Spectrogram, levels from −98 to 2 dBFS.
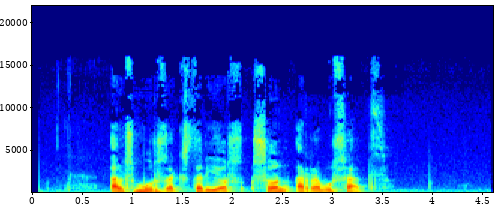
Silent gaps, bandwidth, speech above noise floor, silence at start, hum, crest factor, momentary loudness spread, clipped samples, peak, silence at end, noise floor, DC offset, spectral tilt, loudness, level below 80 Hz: none; 16 kHz; 39 dB; 0.8 s; none; 22 dB; 6 LU; under 0.1%; -2 dBFS; 1.2 s; -60 dBFS; under 0.1%; -6.5 dB/octave; -22 LUFS; -62 dBFS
